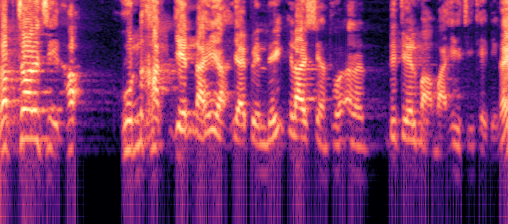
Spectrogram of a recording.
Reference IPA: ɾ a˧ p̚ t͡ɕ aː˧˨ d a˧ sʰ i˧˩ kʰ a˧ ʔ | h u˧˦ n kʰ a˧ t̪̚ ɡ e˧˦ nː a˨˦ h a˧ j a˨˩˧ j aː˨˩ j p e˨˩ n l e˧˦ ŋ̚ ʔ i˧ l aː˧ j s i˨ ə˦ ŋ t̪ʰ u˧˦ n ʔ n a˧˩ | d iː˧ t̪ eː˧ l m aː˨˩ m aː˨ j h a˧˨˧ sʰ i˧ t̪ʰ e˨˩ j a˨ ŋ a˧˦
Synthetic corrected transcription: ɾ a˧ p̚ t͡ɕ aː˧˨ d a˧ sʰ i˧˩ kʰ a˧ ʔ | h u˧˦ n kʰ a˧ t̪̚ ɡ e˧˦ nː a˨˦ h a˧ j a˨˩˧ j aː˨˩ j p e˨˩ n l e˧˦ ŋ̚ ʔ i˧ l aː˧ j s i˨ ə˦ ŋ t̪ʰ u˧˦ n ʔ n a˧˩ | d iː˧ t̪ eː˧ l m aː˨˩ m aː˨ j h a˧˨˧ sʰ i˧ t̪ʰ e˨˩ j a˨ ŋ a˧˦

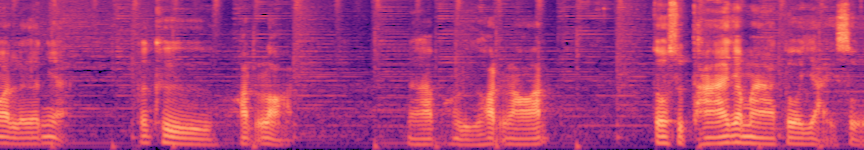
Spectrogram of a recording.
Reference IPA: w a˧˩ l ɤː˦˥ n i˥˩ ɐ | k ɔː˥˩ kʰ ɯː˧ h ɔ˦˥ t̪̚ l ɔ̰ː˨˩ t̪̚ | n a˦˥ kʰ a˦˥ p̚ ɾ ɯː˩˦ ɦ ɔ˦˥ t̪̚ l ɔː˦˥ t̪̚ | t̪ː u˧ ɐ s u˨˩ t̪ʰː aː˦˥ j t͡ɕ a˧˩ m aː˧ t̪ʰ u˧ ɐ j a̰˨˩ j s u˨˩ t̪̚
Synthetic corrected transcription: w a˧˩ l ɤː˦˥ n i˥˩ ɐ | k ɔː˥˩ kʰ ɯː˧ h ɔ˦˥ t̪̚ l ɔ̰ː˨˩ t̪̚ | n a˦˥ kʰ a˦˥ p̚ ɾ ɯː˩˦ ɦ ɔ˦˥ t̪̚ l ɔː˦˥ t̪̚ | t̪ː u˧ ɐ s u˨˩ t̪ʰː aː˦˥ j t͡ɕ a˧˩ m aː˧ t̪ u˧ ɐ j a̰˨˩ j s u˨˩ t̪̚

